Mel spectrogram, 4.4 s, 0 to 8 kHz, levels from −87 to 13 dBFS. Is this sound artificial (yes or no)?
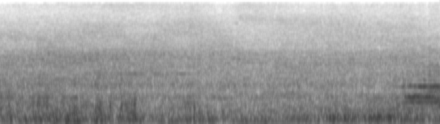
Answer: yes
